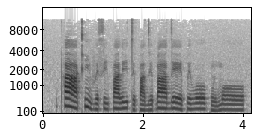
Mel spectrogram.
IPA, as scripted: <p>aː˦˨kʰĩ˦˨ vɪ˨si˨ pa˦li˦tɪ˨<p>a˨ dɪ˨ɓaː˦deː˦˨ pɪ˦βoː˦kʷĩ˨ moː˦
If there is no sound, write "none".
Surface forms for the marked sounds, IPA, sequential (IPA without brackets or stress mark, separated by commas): pʰ, p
